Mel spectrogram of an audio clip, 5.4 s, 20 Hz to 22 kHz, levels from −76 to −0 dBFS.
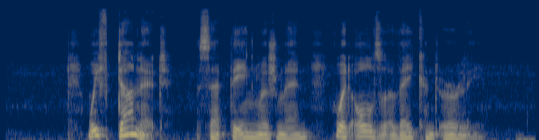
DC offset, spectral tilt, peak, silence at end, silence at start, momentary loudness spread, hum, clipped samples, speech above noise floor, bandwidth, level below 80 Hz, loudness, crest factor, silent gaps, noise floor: under 0.1%; -5 dB/octave; -12 dBFS; 0 s; 0.7 s; 14 LU; none; under 0.1%; 28 dB; 16 kHz; -56 dBFS; -31 LUFS; 18 dB; none; -58 dBFS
